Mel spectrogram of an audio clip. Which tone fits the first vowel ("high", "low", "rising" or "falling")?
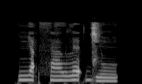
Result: high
